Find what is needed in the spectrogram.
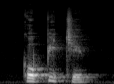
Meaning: diminutive of kopie
- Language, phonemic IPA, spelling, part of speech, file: Dutch, /koˈpicə/, kopietje, noun, Nl-kopietje.ogg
